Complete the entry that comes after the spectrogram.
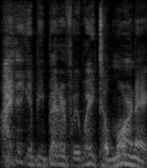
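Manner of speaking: small, little half-whispered stage whisper. Describing what a character says as people march toward a tomb, in a little half-whisper voice. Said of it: "talking in his little whisper voice".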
